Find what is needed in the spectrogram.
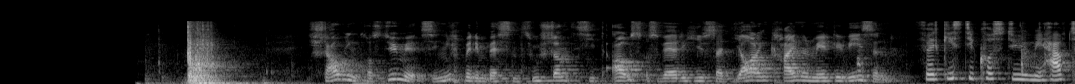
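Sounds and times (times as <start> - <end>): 
brief thump and scraping: 1.4 - 2.8
door forced open with a loud crash: 1.8 - 2.6
speech: 3.1 - 10.7.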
